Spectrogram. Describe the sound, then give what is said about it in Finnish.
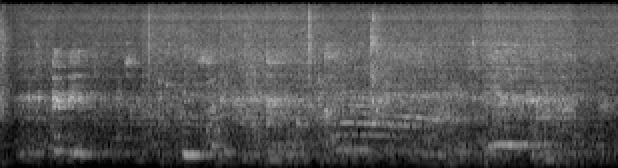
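Several choir voices hum and slide between sustained pitches, tuning up before singing in a loose, overlapping cluster, with soft murmurs and rustling in between, at a steady moderate volume. “Ja siis ensinnäkin jo tämä, että tämä kohtaus, mikä tämän jälkeen tulee, alkaa tuommoisella vähän niin kuin äänen virityksellä.”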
